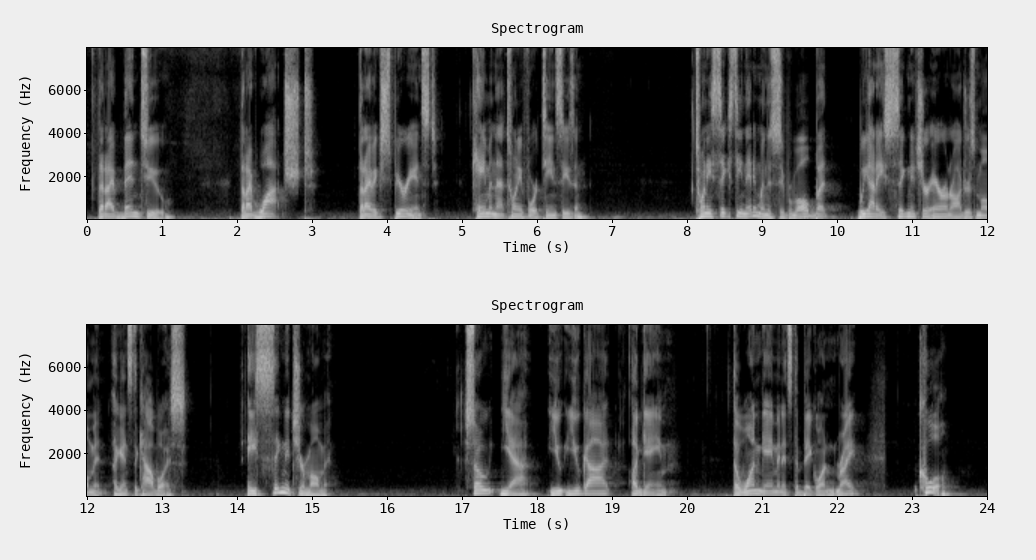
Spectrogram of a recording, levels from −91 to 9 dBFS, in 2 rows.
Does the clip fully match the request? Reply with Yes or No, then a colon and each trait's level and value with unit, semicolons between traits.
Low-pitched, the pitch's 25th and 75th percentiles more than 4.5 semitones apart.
No: low, 110 Hz; narrow, 2.4 semitones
